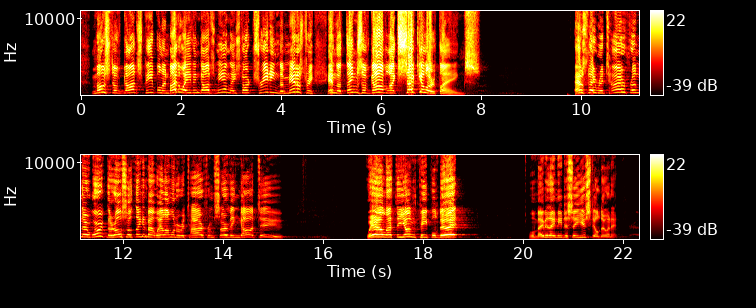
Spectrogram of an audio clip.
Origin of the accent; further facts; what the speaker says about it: Florida, United States; accent: southern; and I came in with my southern accent from the panhandle of Florida.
